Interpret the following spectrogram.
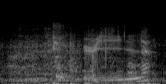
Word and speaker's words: huile: Mettez bien les organes intérieurs, la langue, tout ça, pour prononcer comme pour prononcer le U. Et là, vous dites rapidement après la voyelle I. Alors ça fait huile, huile, huile.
